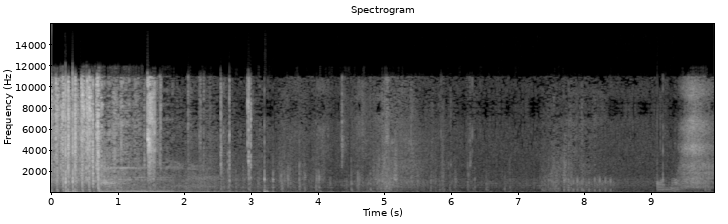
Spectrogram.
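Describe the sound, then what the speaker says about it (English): Dense bursts of automatic gunfire from Call of Duty: Warzone, fired from behind the player, rattle through the first few seconds and then continue as sporadic shots under excited voices talking over the game. "That motherfucker's shooting behind me"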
